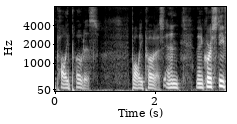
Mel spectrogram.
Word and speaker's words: Pauxtis: And I hesitate to say it's the official pronunciation because I firmly believe in letting people make their own decisions on stuff like that. But I would pronounce it Polypotus.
